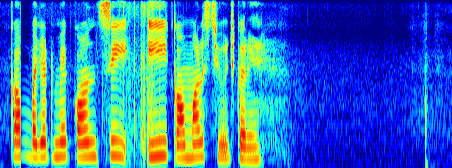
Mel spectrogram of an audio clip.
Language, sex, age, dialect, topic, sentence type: Hindi, female, 31-35, Awadhi Bundeli, agriculture, question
